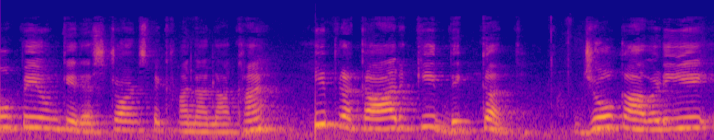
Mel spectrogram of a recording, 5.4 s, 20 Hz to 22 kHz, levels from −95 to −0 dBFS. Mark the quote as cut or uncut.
cut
